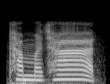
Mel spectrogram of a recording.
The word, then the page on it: tammachart: thai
